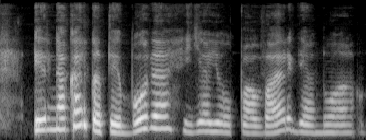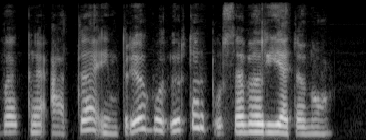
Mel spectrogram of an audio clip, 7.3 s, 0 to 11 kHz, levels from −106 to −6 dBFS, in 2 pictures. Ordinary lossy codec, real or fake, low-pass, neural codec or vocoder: AAC, 64 kbps; fake; 9.9 kHz; codec, 24 kHz, 3 kbps, HILCodec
